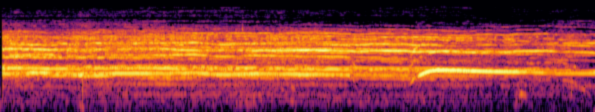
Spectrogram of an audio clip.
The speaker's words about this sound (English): They just yelling. Lefty losers just be yelling and shit.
